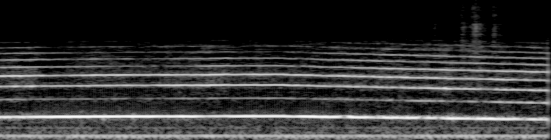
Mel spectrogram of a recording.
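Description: A loud alarm siren wails on one steady, sustained tone that sags slightly lower in pitch toward the end, with a low rumbling drone beneath it and no voices.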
